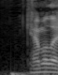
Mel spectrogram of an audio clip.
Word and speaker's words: Kamala: birthday to him um kamela harris is that you pronounce her name oh she's the vice president kamala harris yes yeah okay yeah she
